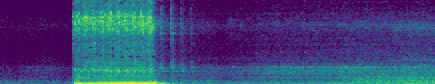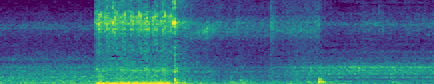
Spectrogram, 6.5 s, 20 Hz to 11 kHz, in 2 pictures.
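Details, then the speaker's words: Statim 2000 steriliser on the workshop bench with positive pressure building in the cycle: two short crisp buzzing bursts a few seconds apart as the solenoid valve snaps open; normal solenoid valve operation. "you see the sublight valve operating fantastic"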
